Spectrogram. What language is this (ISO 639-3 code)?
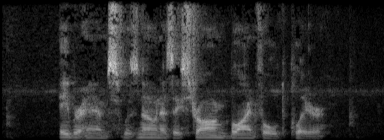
eng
